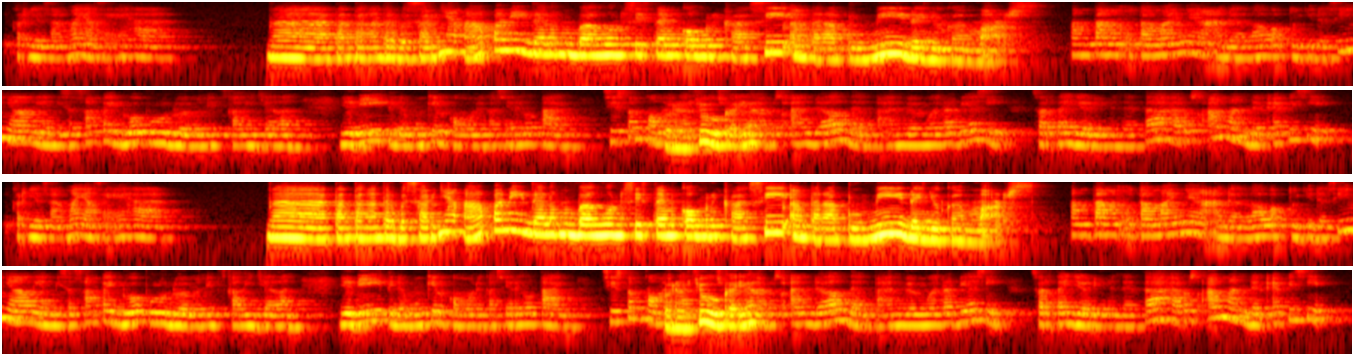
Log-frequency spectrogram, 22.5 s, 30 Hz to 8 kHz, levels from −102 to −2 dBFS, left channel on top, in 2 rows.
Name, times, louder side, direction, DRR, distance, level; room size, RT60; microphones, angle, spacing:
voice 1, 0.1-1.3 8.9-16.0 16.3-19.6 19.8-22.2, right 3 dB, 85° right, 2 dB, 0.7 m, -39 dB
voice 2, 2.2-8.6 16.8-17.6, right 5 dB, 60° right, 8 dB, 0.4 m, -26 dB
3.1 x 2.4 x 3.3 m, 0.83 s
head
